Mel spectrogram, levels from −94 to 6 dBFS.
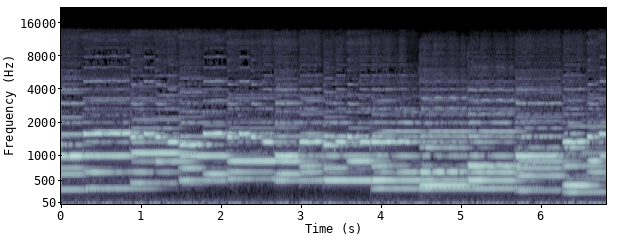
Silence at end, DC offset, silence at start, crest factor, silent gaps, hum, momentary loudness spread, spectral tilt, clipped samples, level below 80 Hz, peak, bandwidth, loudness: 0 s; under 0.1%; 0 s; 12 dB; none; none; 3 LU; -2.5 dB/octave; under 0.1%; -50 dBFS; -4 dBFS; 13.5 kHz; -16 LUFS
